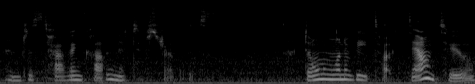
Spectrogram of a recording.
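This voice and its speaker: A woman speaks at a moderate pace. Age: 40s. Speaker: vlogger with a neurological illness. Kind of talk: casual video diary. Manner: hesitant, many fillers.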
